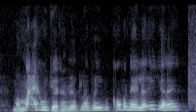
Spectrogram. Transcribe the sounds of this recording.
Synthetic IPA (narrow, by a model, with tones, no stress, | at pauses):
maː˨˩ma̰ː˧˥jxə˧wŋ͡mt͡ɕwi˧˩ntʰa˧ɗɨ˨˩ək̚laː˨˩vi˨˩˨kɔ˨˦və˨˦nɗe˨˩ləː˧˥ʔi˦˥ʔə˧˩ɗə˧j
